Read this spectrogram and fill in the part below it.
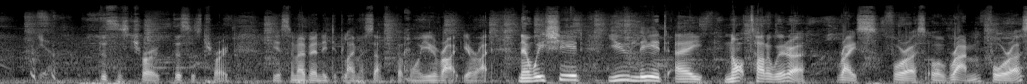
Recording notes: recorded at some aid stations, among other places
